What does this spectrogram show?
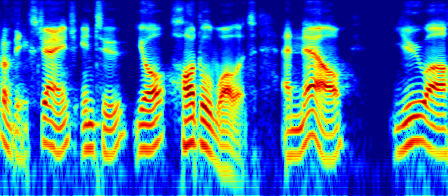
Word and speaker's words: HODL: would suggest looking at a platform known as huddle hodl so that's spelled h-o-d-l-h-o-d-l dot com then you sign up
